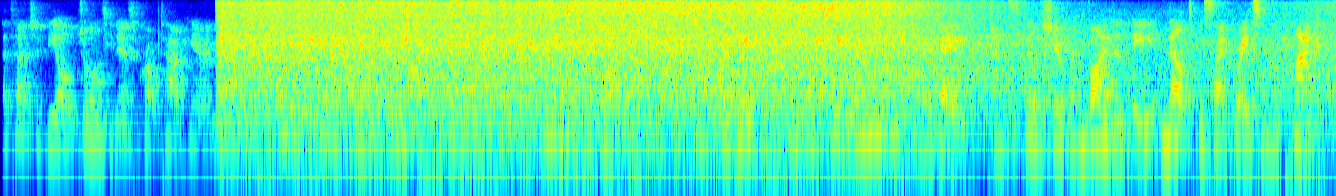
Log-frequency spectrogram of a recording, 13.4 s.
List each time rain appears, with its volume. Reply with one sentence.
The rain can be heard from 2.1 to 13.3 s, getting quieter.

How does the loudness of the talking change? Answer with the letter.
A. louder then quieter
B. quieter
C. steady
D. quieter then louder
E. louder
E.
